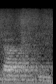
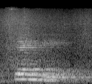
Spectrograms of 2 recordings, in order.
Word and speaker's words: dengue: How to pronounce dengue fever? Dengue.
